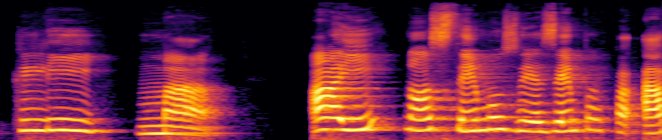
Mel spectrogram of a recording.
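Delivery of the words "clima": "Clima" with C then L joined; C first, then add the L; careful cluster. Shown as a demonstration. Teacher modelling the joined sounds. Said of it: "do C e depois eu coloco o L junto".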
